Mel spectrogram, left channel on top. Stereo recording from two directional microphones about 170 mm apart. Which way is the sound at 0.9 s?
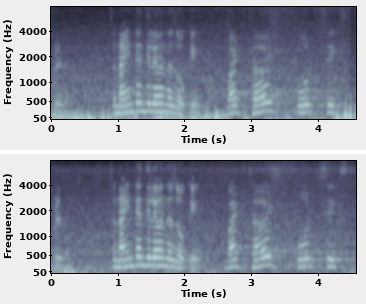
15° right (ahead or behind).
